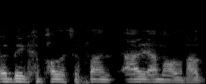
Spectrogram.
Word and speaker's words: Hippolyta: I have been a little bit lapse when Hippolyta came into the book, because I'm not a big Hippolyta fan. I am all about Diana. Sue me. Hippolyta. What? Hippolyta.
